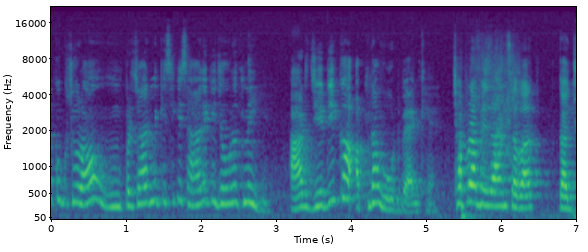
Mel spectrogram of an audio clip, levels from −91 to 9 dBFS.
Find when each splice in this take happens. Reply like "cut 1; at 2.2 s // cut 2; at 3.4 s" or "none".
cut 1; at 3.0 s // cut 2; at 5.2 s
